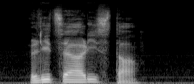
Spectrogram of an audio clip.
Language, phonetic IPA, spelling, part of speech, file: Polish, [ˌlʲit͡sɛaˈlʲista], licealista, noun, Pl-licealista.ogg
